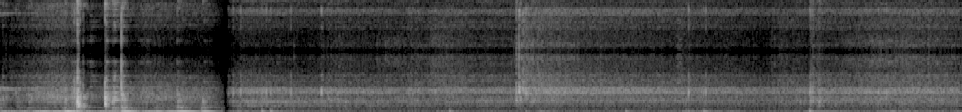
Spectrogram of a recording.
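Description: Ice hockey play heard through a GoPro: for about the first second, clicks and clatter of sticks and skates over a low hum, then a sudden cut to a quieter, steady rush of skates on the ice with a few faint knocks.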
